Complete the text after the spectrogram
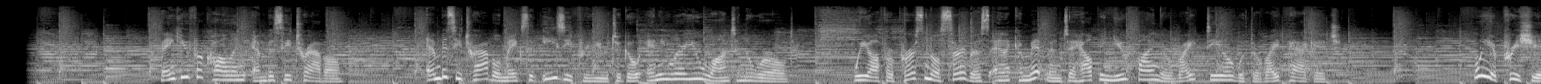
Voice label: On-hold (female)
